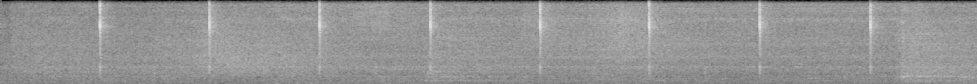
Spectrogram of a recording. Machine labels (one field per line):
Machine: valve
